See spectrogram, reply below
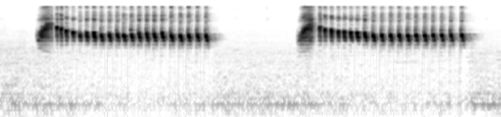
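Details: Pied triller delivering sharp besetan trills for songbird training: two long, fast trills of clipped high notes, each opening with a brighter accent, then pulsing steadily at one pitch for about two seconds.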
